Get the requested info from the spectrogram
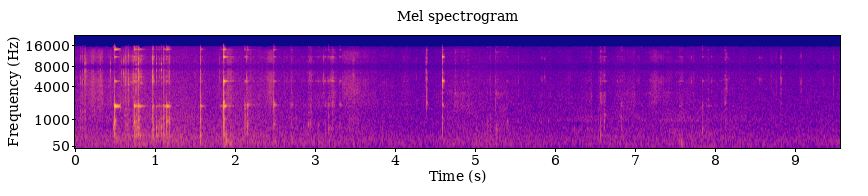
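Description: Plastic LEGO pieces clicking and clattering as they are handled and fitted: a quick run of sharp clicks over the first few seconds, then a few scattered clicks.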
